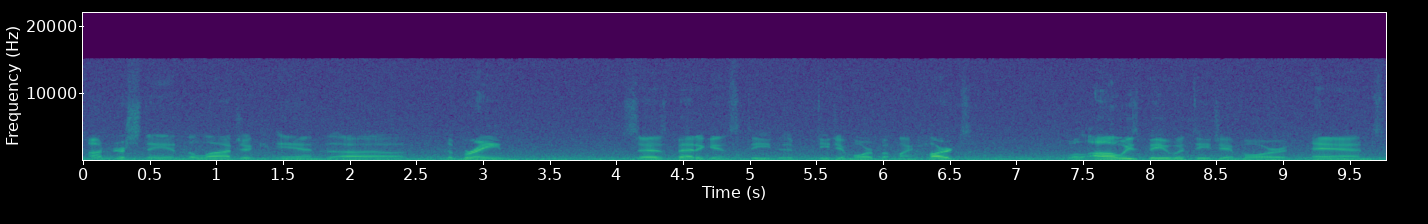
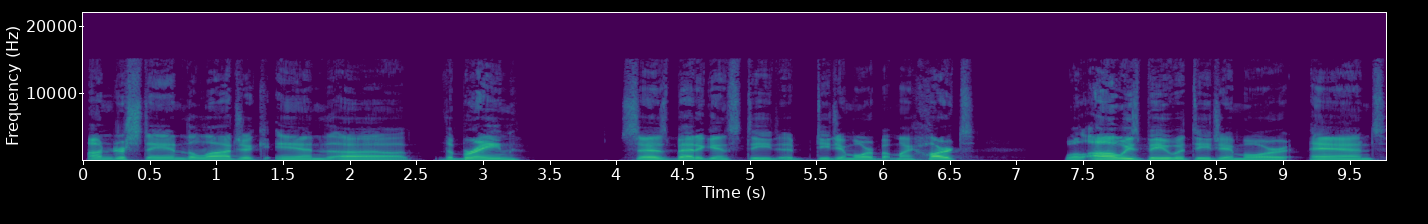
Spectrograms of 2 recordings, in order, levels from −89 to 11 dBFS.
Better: second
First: hiss; loud; throughout; 8 dB below the speech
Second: none

